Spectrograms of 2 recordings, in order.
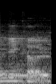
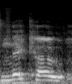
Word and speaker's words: Niko: It's Nico, not Nico.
